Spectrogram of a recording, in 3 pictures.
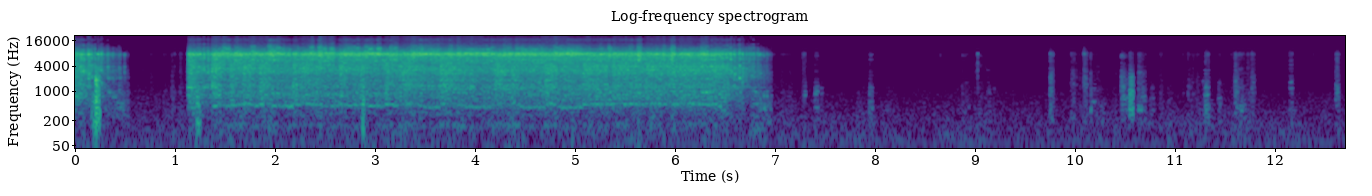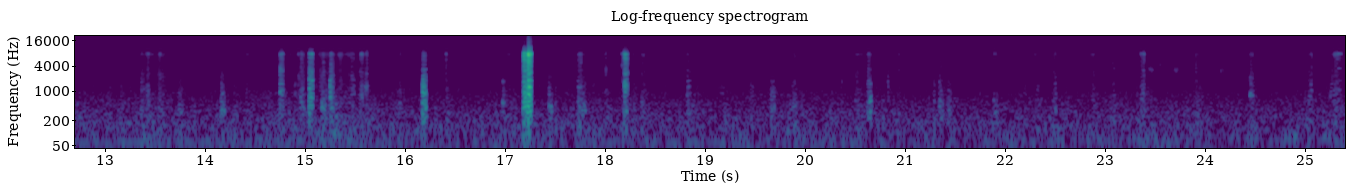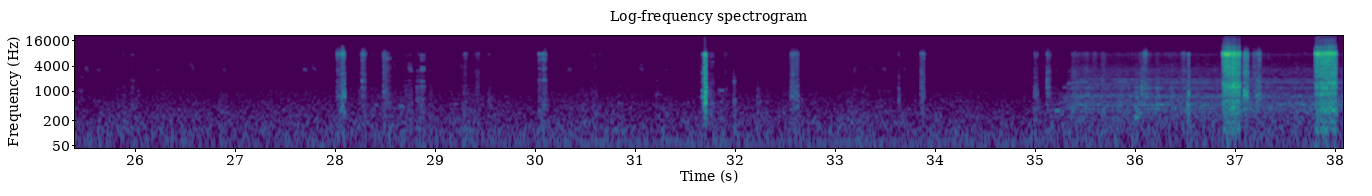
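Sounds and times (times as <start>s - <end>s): power tool grinding metal: 0.0s - 0.5s, 1.1s - 7.0s, 35.4s - 38.0s.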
